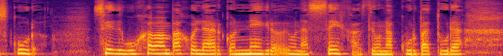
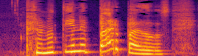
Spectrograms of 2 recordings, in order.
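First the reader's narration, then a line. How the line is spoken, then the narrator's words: Exclaiming. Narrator (Spanish): exclamó Muriland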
